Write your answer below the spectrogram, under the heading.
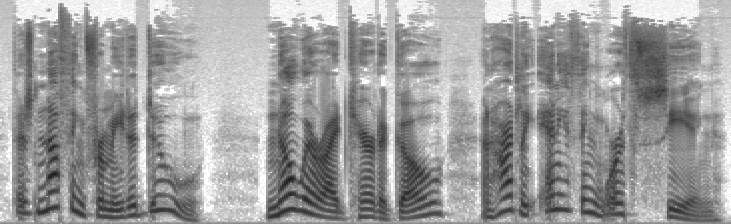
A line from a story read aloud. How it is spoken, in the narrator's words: he continued sadly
